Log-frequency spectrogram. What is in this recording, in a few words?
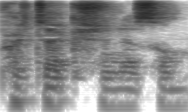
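"protectionism", US English; pronunciations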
